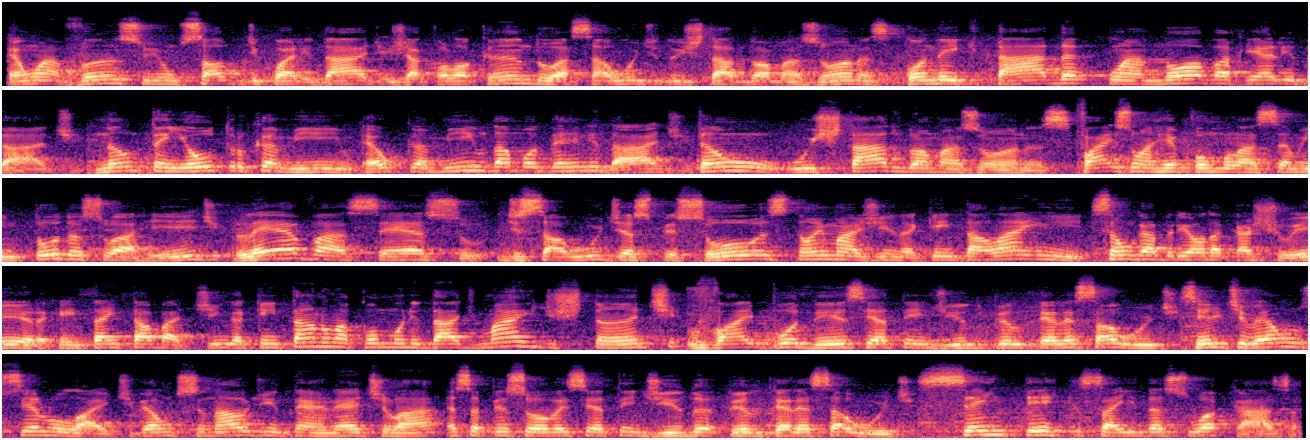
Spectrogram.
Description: Durante o início dos atendimentos, o governador do Amazonas, Wilson Lima, disse que a nova modalidade vai beneficiar, principalmente, pessoas que moram em regiões longínquas.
